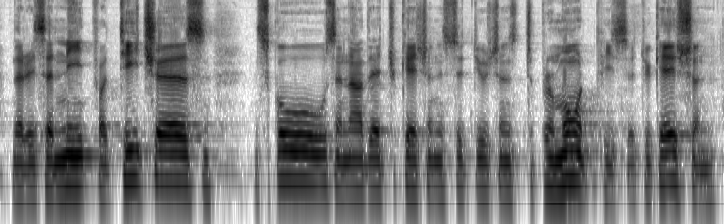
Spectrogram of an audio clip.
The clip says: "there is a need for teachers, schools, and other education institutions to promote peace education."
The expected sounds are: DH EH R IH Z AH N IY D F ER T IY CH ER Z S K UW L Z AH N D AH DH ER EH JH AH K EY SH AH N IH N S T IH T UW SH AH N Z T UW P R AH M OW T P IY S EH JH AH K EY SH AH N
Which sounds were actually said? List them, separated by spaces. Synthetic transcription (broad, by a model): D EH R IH S AH N IY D F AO T IY CH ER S S K UW L S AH N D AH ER EH JH AH K EY SH AH N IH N S T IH T UW SH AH N S T UW P R AH M OW T P IY S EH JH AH K EY SH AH N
